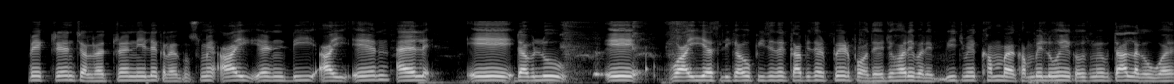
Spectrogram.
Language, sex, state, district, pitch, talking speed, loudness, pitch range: Hindi, male, Uttar Pradesh, Jyotiba Phule Nagar, 185 Hz, 250 wpm, -19 LUFS, 175-190 Hz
